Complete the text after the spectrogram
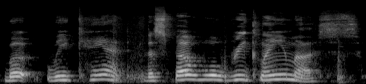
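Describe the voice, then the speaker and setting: Slow-paced voice in scripted dialogue. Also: mid-range voice, a little mellow, a little hiss or hum.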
